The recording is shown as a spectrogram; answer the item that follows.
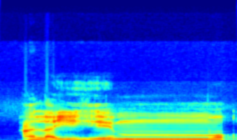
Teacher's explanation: mim sukun bertemu huruf mim dibaca dengung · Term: idgham mimi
